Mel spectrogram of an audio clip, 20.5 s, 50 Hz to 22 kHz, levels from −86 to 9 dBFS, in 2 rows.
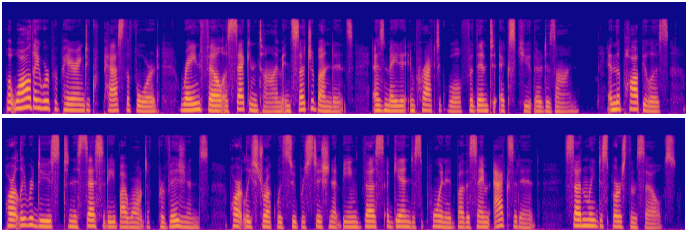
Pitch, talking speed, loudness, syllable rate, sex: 185 Hz, 160 wpm, -18 LUFS, 5.4 syllables/s, female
